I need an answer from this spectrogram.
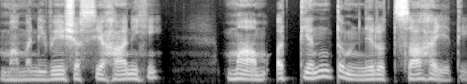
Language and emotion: Sanskrit, sad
